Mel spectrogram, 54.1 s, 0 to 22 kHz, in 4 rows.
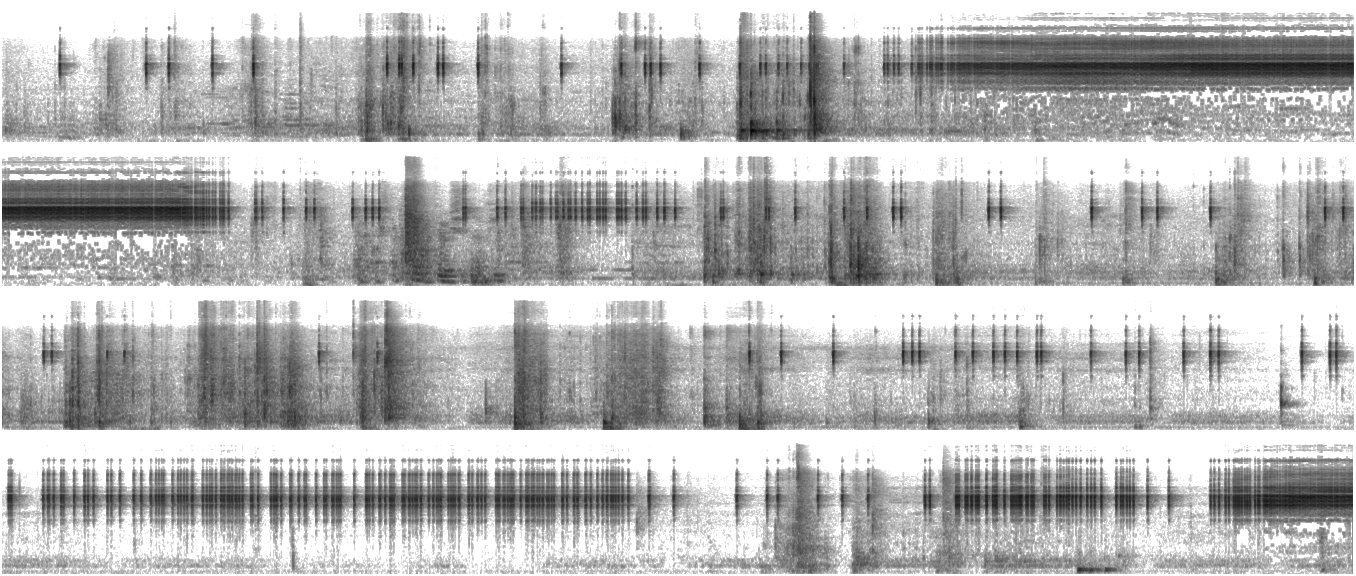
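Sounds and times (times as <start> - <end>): geiger counter chirping: 1.4 - 2.6, 3.7 - 4.9, 5.6 - 22.6, 23.4 - 23.6, 24.4 - 25.8, 26.6 - 28.4, 34.4 - 54.0
footsteps crunching on debris: 4.8 - 7.0, 20.4 - 24.9, 25.6 - 34.8.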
